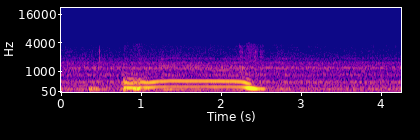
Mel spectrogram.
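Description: Black bear cub crying in the den: one drawn-out call about a second and a half long, wavering at the start, then steady, ending in a louder falling note.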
